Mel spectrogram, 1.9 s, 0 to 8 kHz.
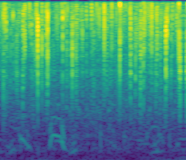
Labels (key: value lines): label: biophony, cascading saw
recorder: SoundTrap 600 or HydroMoth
